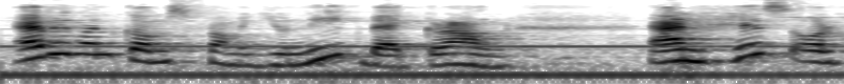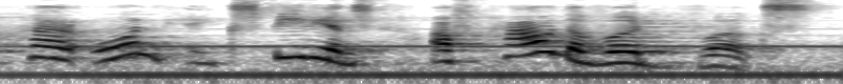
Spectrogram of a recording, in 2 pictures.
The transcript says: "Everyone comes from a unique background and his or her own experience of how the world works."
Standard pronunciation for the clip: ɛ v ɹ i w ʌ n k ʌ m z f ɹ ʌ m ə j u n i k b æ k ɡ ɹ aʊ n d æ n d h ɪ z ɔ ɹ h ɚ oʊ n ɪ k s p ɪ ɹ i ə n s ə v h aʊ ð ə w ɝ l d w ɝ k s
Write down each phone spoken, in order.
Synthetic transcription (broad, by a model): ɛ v ɹ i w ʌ n k ʌ m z f ɹ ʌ m ə j u n i k b æ k ɡ ɹ aʊ n d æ n d h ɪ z ɔ ɹ h ɚ oʊ n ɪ k s p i ɹ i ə n s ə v h aʊ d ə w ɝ d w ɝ k s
